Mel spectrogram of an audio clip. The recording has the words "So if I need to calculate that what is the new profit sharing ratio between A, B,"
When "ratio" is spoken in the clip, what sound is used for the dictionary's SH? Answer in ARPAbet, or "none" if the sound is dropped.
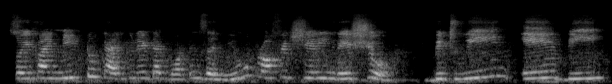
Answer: SH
